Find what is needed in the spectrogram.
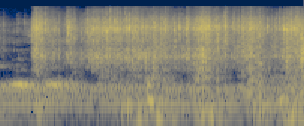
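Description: Cardboard frozen-food boxes and their packaging rustling and scraping as they are shuffled around on a freezer shelf, a continuous run of small crackles and rubs.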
